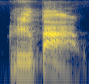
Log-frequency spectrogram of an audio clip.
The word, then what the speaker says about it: เปล่า: Next is เปล่า เปล่า Is original reading form comes from หรือ เปล่า หรือ เปล่า หรือ เปล่า Over time Thai speaker scheduly chen the pronunciation หรือ เปล่า to หรือ เปล่า to เปล่า and today many people shutden it even further to ป่ะ ป่ะ this word is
